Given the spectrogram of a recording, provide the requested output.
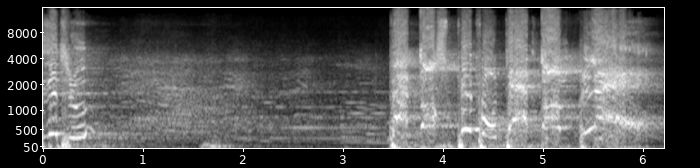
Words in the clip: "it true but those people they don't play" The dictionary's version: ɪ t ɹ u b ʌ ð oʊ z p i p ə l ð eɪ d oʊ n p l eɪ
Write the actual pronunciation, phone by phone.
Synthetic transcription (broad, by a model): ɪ t ɹ u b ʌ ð oʊ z p i p ə l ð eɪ d oʊ n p l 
